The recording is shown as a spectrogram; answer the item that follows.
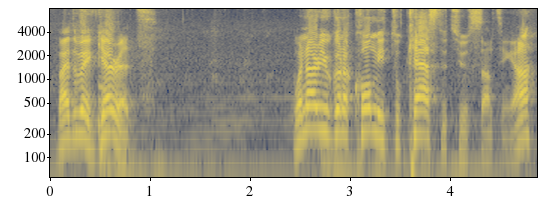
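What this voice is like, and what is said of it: Slavic accent. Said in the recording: “my Slavic accent.”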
